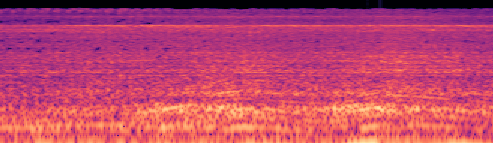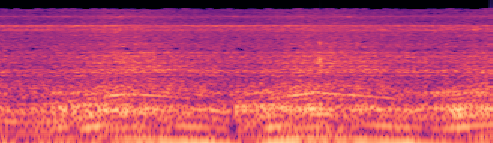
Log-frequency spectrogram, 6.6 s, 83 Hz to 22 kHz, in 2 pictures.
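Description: Suzuki K6A three-cylinder engine running, heard close up at the timing-chain end, noisy with a ticking from the timing chain, which the mechanic takes for a slack chain from a weak hydraulic tensioner that needs replacing.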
